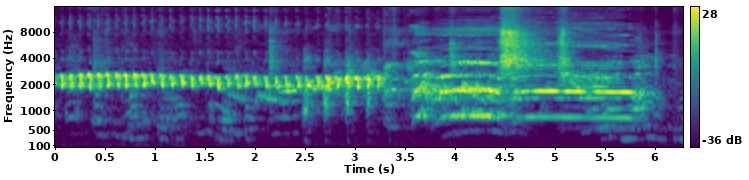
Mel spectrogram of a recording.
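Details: Caged bird bursting into song just after the cage cover comes off: a quick, even series of repeated ticking notes, then longer clear whistles and harsher buzzy phrases.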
